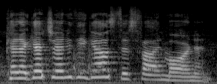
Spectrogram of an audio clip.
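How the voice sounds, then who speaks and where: An actress playing a chirpy diner waitress in a radio drama, with cheerful service patter. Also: female voice, high-pitched, very animated, a little fast, sharp tone, heavily acted.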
